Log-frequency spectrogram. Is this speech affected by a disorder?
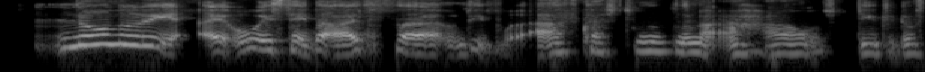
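Yes: quadriplegic cerebral palsy; present from birth, muscles move uncontrollably.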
